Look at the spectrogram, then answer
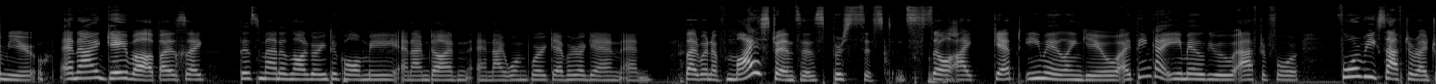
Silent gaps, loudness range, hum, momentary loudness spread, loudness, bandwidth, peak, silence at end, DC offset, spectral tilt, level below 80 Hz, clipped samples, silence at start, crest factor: none; 5 LU; none; 11 LU; -31 LUFS; 17 kHz; -12 dBFS; 0 s; under 0.1%; -3 dB/octave; -64 dBFS; under 0.1%; 0 s; 18 dB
